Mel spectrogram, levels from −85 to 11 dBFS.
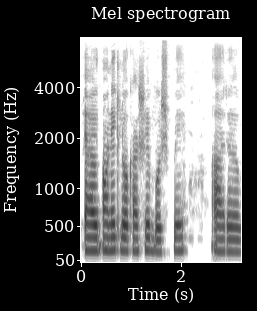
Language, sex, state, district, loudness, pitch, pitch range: Bengali, female, West Bengal, Dakshin Dinajpur, -19 LUFS, 170 Hz, 165-175 Hz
